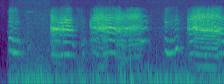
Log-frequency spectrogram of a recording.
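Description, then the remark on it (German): A baby cries in a series of loud wails, each breaking off briefly before the next bawl starts, with a thin, strained edge to the voice. “Ist auch das Schreien keine Sünde, so hat es doch spezielle Gründe.”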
